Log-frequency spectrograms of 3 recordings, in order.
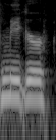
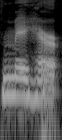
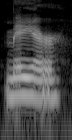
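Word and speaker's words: Meagher: immortal Irishman that's Thomas I thought it was meager it's Mayer mayor mayor that's what Martine said and I think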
